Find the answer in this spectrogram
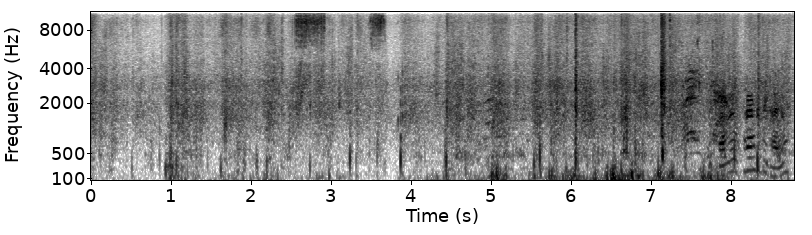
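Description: Footsteps on a dry dirt path, about two steps a second, with a low rumbling on the microphone in the second half.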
